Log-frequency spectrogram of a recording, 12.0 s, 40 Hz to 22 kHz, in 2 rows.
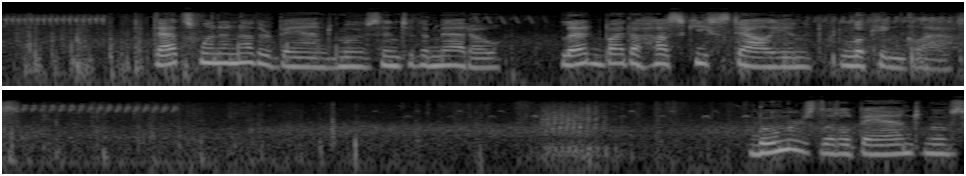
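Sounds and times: horse whinny: 9.4s - 10.0s.

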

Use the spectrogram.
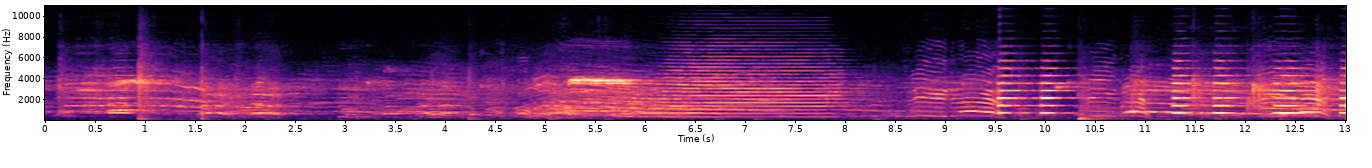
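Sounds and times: crowd shouting and cheering: 0.0s - 13.0s
long horn blast: 6.1s - 8.1s, 11.3s - 13.0s.

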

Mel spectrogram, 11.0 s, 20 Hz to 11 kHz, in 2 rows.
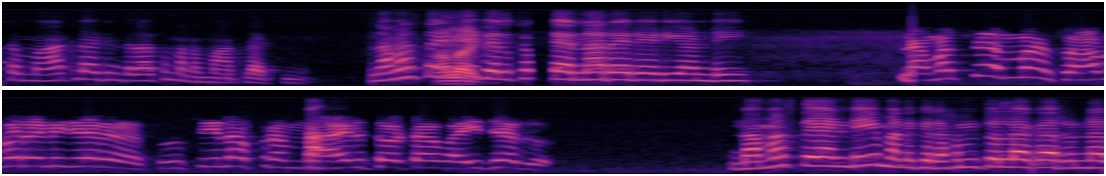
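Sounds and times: woman talking: 0.0s - 3.8s, 9.2s - 11.0s
faint hiss: 0.0s - 11.0s.

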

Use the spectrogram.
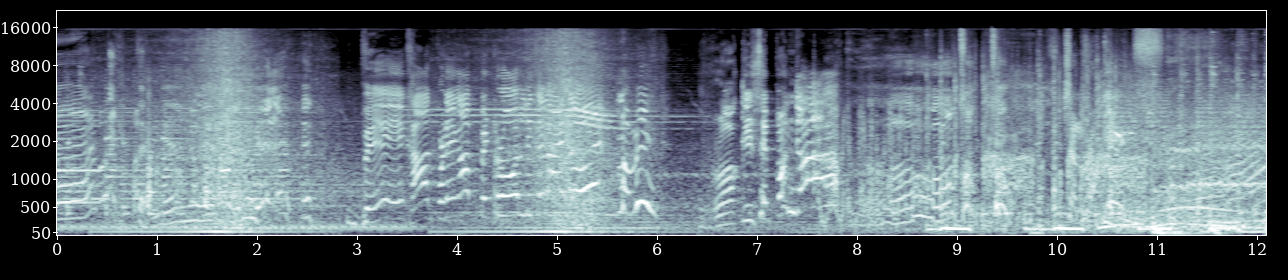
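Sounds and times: truck rushing past on dirt: 0.0s - 6.6s
steady low drone: 0.0s - 6.9s.

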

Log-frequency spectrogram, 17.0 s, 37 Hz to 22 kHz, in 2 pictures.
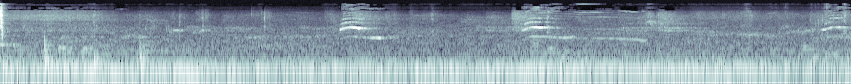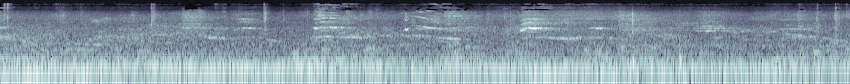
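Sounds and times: kitten meowing: 3.3s - 4.0s, 5.1s - 6.8s, 8.1s - 8.8s, 10.3s - 14.8s.

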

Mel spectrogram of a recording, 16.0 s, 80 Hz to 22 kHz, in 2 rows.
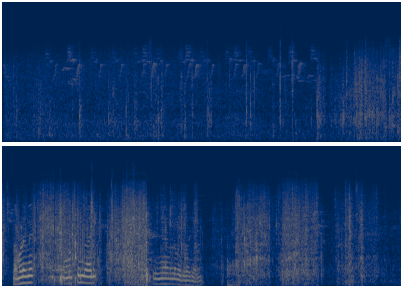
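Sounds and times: rustling noise: 0.0s - 15.9s
small birds chirping: 0.1s - 6.9s, 7.6s - 10.2s.

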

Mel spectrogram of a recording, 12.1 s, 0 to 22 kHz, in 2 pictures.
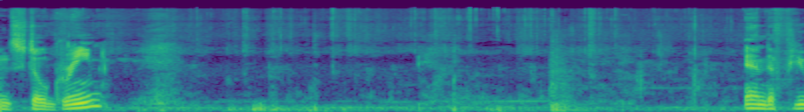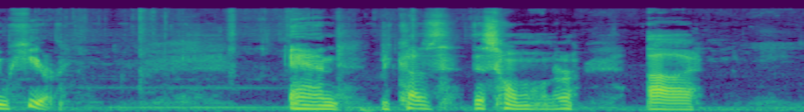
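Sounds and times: footsteps on mulch and dry leaves: 0.0s - 9.8s.

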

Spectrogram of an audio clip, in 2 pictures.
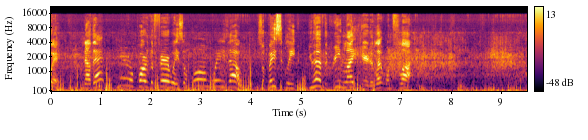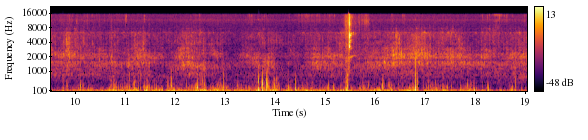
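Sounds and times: wind rumbling on microphone: 0.0s - 19.0s
golf club striking ball: 15.4s - 15.9s.

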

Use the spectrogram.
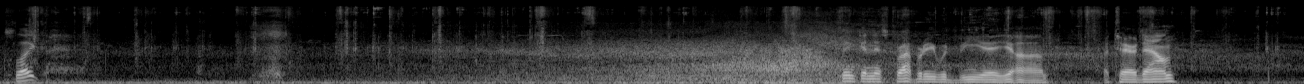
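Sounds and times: footsteps on grass: 0.0s - 13.0s.

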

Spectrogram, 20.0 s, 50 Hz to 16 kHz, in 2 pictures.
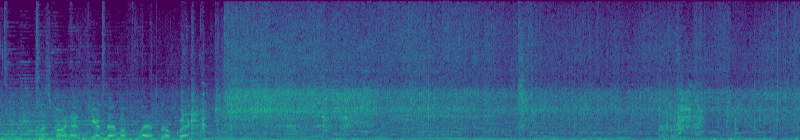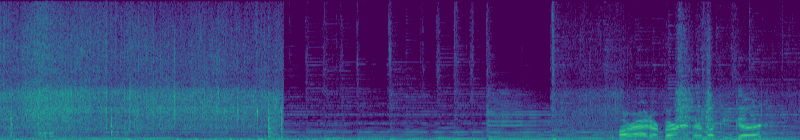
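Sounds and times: burger patties sizzling on griddle: 2.1s - 13.6s, 17.0s - 20.0s
metal spatula pressing patties: 8.2s - 9.2s.

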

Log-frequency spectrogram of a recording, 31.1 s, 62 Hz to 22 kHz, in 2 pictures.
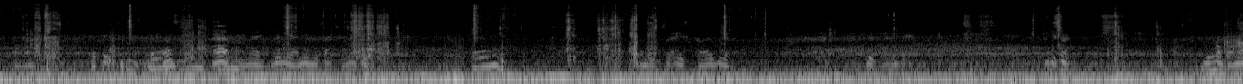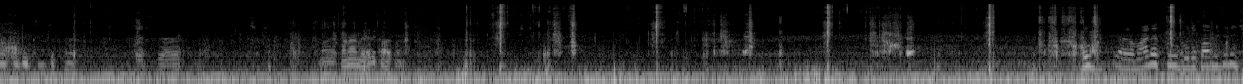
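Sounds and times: steady low rumble: 0.0s - 28.6s
men talking: 1.1s - 5.0s, 7.9s - 9.3s, 10.2s - 18.2s, 19.2s - 20.7s, 29.0s - 31.0s
short clicks and scrapes: 23.6s - 29.4s.

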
